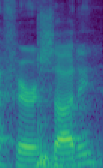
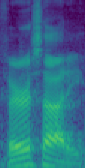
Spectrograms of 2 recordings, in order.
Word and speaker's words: Farasati: Farasati. Did I pronounce that right? Yeah, Farasati. Farasati.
